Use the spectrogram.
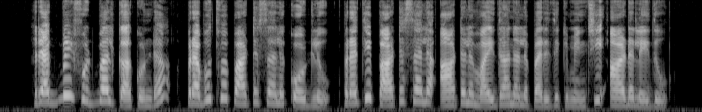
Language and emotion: Telugu, neutral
